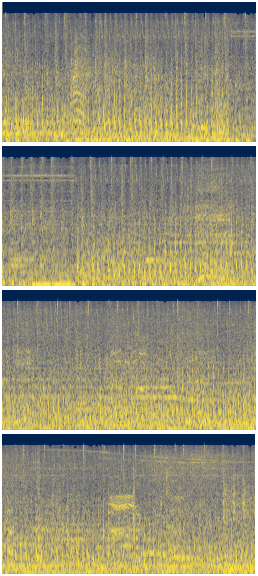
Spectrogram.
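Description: Helicopter rotor chopping steadily in flight, with music underneath.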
